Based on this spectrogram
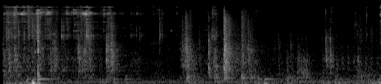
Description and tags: session 3 LBFR Mardoché & Melvin [9]
Here are the recordings after a hunting sounds made in all the school. Trying to find the source of the sound, the place where it was recorded...
france, labinquenais, rennes, sonicsnaps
